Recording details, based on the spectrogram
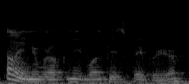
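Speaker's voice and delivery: put-on smug tone. At a retreat, the speaker acts out what they once said: retelling smug past self. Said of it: "smugly said".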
